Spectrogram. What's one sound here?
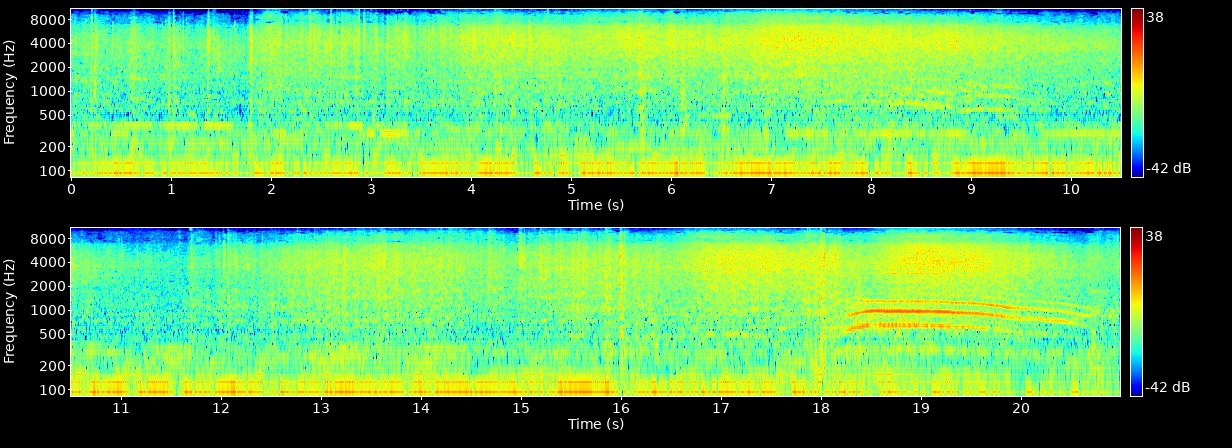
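Fireworks boom and rumble loudly nearby.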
